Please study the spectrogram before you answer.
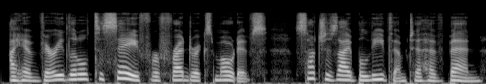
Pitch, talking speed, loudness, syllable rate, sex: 195 Hz, 210 wpm, -17 LUFS, 5.6 syllables/s, female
